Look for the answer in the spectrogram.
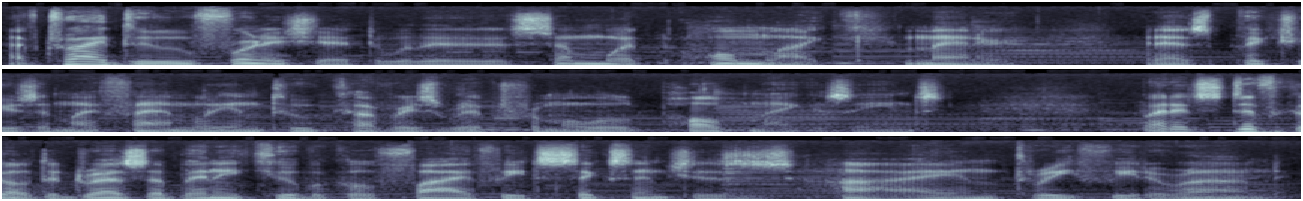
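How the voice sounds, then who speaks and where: Very deep, deadpan disgruntled inventor, read by a man. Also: normal speed, over music. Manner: deadpan, wry, fussily verbose. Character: disgruntled, self-justifying inventor, a married time traveller. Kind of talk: first-person dramatised short-story reading.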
